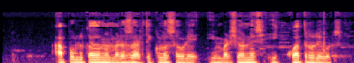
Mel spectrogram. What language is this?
Spanish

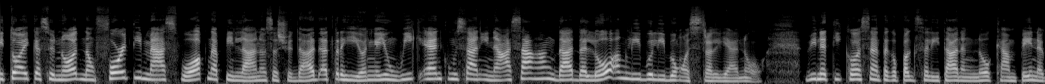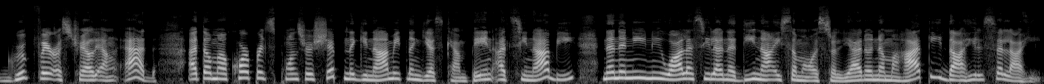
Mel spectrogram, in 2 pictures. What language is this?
Filipino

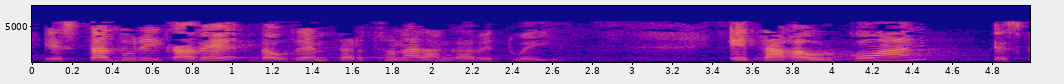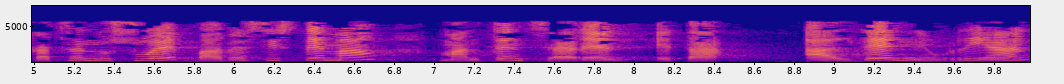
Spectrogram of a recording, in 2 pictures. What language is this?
Basque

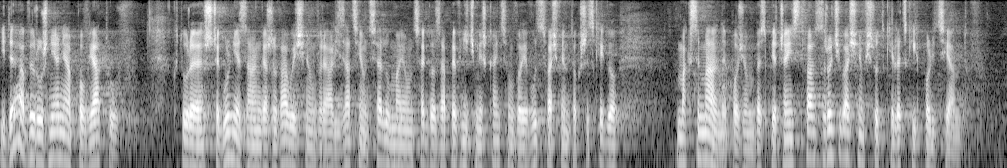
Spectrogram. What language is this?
Polish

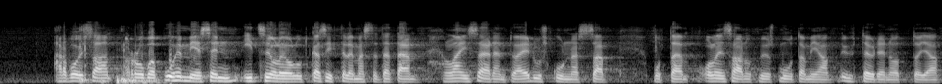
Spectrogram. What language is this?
Finnish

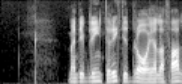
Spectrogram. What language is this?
Swedish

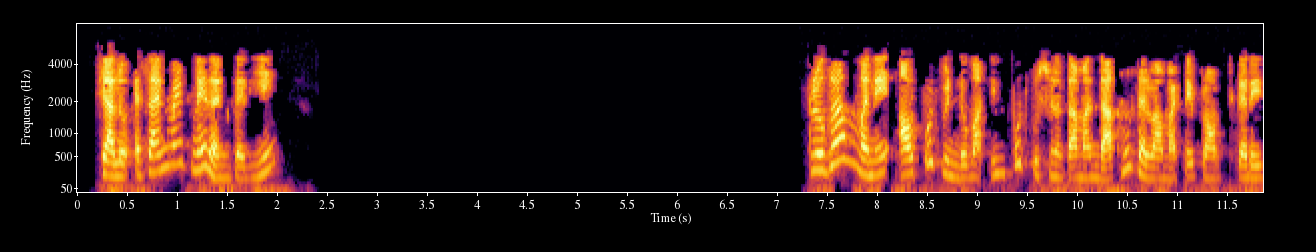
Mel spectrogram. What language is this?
Gujarati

